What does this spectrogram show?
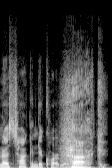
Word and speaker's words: Hack: was talking to Corbin hack H as in hacking yeah as in hacking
